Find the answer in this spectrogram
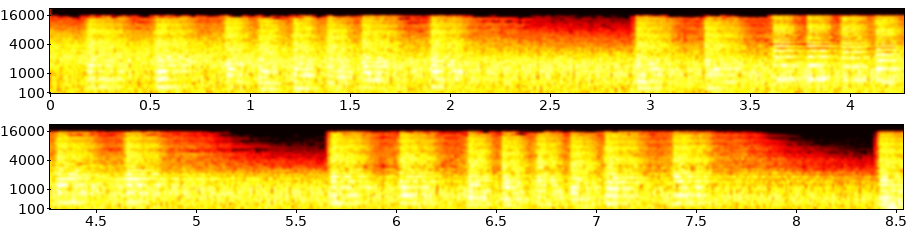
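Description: Makina dance music in a breakdown: a bright synth lead plays quick, staccato repeated notes with no kick drum or bass underneath.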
